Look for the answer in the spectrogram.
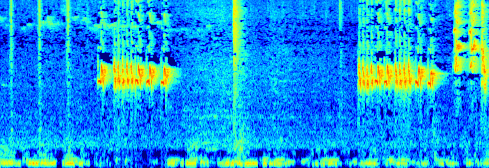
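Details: Greater green leafbird song at night used to train other birds, two bursts of rapid chattering whistled notes, each lasting over a second, separated by a pause with clicks and low rumbling background.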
